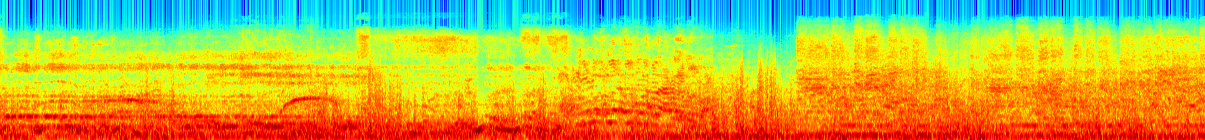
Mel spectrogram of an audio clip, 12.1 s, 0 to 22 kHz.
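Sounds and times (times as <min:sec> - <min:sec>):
fairground music: 0:00.0 - 0:12.0
wind rush on fairground ride: 0:00.0 - 0:12.0.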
